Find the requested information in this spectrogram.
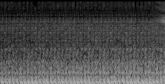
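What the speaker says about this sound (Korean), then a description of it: "디젤 일반 차량 뭐 대부분 이런 소리가 뭐 난다고 할 수 있겠는데, 이런 소음 또 엔진 소리" A Kia Carnival diesel engine idles with a steady, loud, rough rumble and no breaks.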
